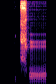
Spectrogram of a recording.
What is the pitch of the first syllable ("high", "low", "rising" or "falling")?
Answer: low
